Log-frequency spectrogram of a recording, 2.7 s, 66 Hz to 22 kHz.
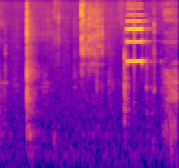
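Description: A torque wrench tightens the handlebar clamps on a custom Yamaha Raptor 660 quad: a few separate ratcheting clicks up close, ending in a short, piercing high-pitched tone.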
